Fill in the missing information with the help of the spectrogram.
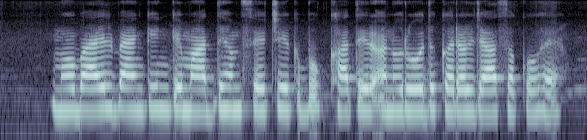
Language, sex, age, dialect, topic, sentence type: Magahi, female, 25-30, Southern, banking, statement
